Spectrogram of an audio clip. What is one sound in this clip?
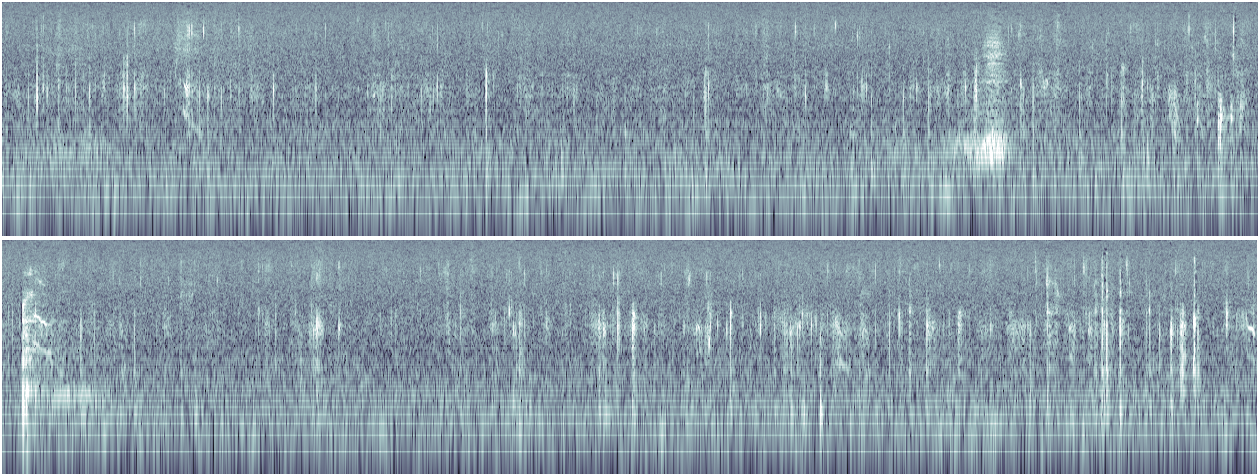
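A cat licks wetly and rhythmically, up close.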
